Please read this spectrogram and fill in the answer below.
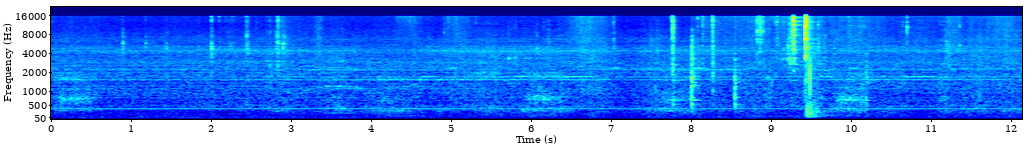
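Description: Small metal clicks and taps of steel parts being handled, as cotter pins are fitted into a pedal car's powder-coated steering brackets. There are a few sharp ticks about eight to nine seconds in, the loudest near the end of that run, over a faint steady hum.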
